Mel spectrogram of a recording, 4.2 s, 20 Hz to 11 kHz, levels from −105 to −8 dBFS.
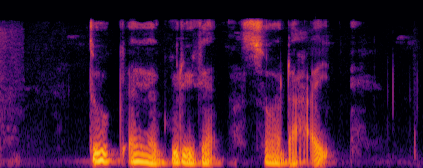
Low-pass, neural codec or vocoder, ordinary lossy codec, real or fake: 7.2 kHz; none; AAC, 64 kbps; real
